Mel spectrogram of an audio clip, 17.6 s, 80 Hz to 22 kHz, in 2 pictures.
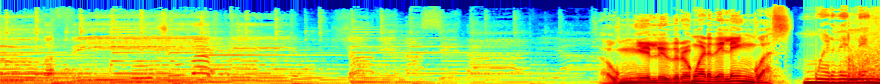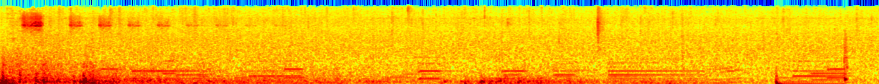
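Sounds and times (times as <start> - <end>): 
speech: 0.5 - 0.9, 6.1 - 9.8
deep rumble of thunder: 8.4 - 16.8
steady rain: 8.5 - 17.5.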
